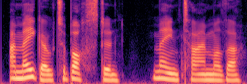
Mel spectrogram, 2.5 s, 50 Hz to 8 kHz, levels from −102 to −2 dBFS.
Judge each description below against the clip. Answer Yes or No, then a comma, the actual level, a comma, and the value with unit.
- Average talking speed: Yes, average, 195 wpm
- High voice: No, medium, 165 Hz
